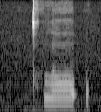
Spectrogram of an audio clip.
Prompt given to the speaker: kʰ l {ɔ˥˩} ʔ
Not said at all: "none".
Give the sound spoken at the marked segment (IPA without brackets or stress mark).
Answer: ɔ˥˩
